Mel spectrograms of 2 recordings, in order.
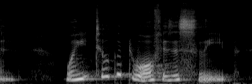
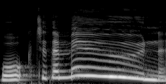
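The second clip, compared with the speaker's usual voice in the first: booming, very loud, drawn-out cry of excitement; 7 semitones higher, 10 dB louder than usual. Reading a story, William shouts in excitement at the angry dwarf. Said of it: "shouted William in excitement".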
